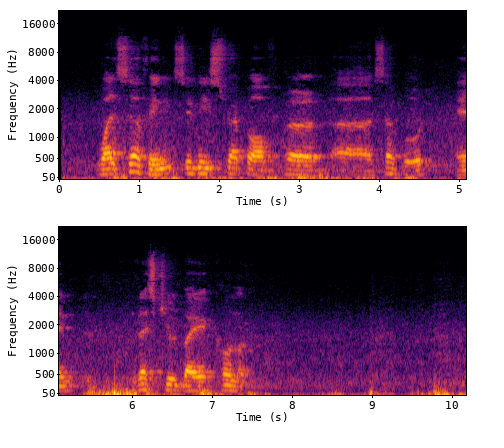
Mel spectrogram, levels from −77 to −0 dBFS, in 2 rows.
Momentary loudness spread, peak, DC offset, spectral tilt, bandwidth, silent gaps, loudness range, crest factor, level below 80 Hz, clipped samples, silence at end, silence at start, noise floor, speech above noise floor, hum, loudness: 24 LU; -2 dBFS; under 0.1%; -5.5 dB/octave; 12.5 kHz; none; 4 LU; 16 dB; -28 dBFS; under 0.1%; 0 s; 0.05 s; -40 dBFS; 22 dB; none; -20 LUFS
